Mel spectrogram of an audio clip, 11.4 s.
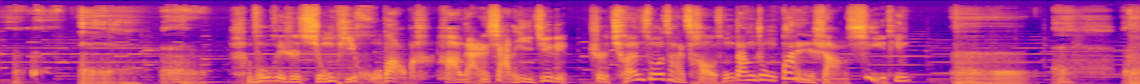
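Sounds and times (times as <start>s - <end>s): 
person imitating human snoring: 0.0s - 2.1s, 9.5s - 11.3s
speech: 0.1s - 0.4s, 2.6s - 10.0s.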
